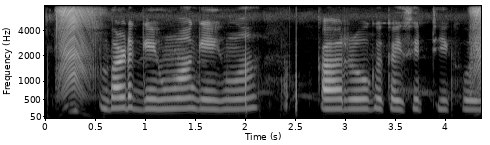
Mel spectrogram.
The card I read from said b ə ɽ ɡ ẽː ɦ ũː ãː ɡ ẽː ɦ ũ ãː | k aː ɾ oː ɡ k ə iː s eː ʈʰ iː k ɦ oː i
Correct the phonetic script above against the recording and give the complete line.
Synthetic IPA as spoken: b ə ɽ ɡ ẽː ɦ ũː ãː ɡ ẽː ɦ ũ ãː | k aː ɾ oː ɡ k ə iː s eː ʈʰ iː k ɦ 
